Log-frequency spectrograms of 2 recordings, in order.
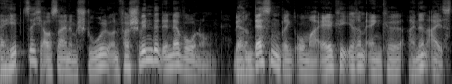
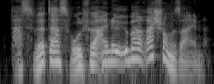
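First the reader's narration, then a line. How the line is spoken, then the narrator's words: Excited, jittery wondering. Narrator (German): fragt sich Finn aufgeregt und wird ganz hibbelig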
